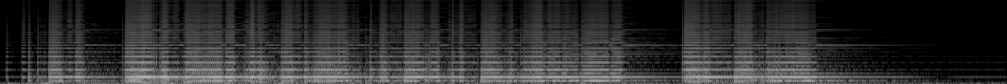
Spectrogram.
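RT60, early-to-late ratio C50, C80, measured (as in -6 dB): 2.9 s, 6.5 dB, 7.0 dB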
